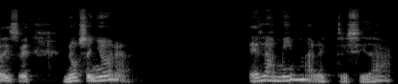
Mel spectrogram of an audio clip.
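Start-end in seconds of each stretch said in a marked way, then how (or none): none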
